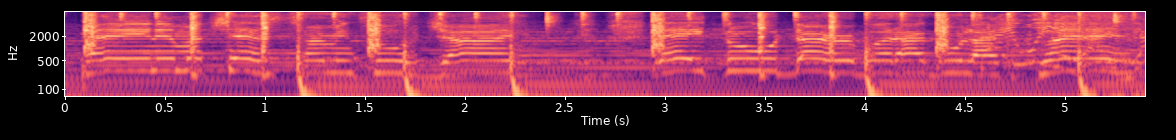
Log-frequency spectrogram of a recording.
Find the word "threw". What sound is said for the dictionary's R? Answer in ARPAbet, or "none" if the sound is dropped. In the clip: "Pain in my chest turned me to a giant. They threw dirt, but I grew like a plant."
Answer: R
